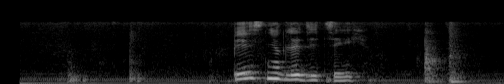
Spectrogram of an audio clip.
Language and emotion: Russian, neutral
